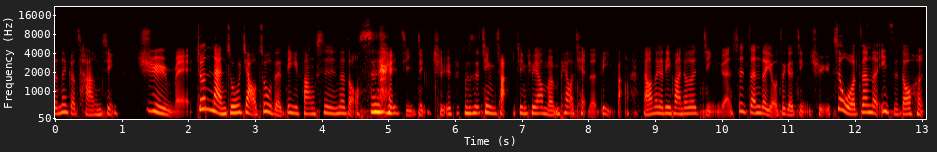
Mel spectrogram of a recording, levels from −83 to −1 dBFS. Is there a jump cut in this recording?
no; 0 cuts

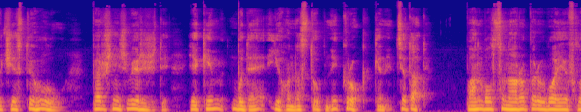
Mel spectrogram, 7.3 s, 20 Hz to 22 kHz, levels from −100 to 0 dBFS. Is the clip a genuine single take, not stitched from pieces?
yes; 0 cuts

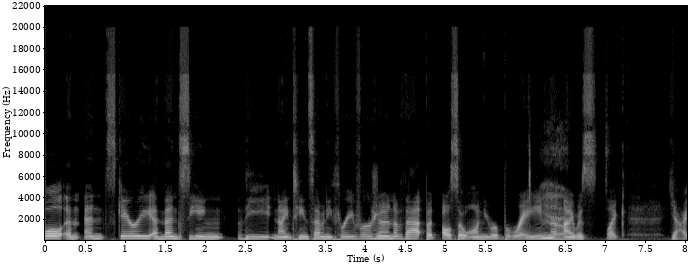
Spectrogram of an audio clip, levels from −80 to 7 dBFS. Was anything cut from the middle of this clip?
yes; 1 cut; at 7.0 s

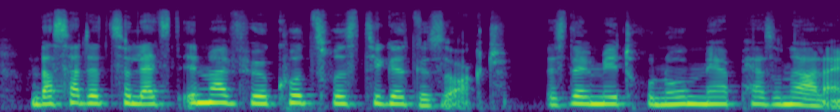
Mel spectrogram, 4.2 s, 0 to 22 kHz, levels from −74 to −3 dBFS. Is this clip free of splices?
no; 3 cuts; at 1.1 s, 2.1 s, 2.8 s

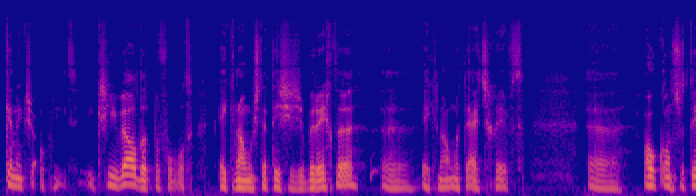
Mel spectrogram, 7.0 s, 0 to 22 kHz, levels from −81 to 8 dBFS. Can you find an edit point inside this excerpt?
yes; 2 cuts; at 2.0 s, 4.2 s

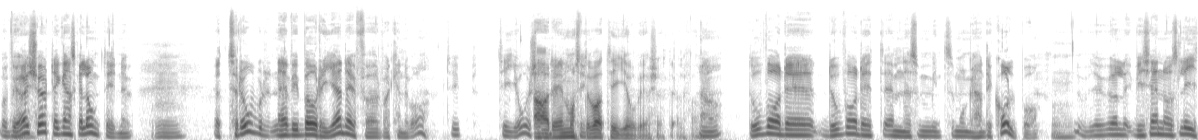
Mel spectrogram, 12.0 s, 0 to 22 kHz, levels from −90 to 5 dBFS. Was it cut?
no; 0 cuts

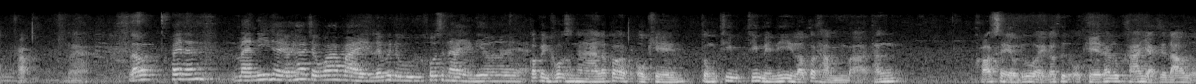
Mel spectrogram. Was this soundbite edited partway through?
no; 0 cuts

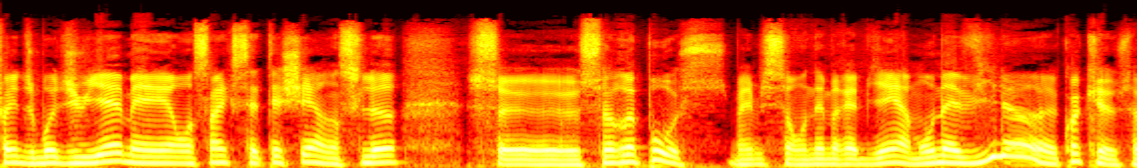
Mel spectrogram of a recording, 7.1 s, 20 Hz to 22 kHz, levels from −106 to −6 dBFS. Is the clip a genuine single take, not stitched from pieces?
yes; 0 cuts

